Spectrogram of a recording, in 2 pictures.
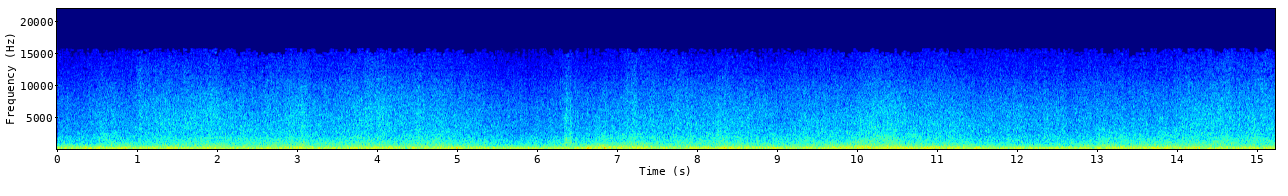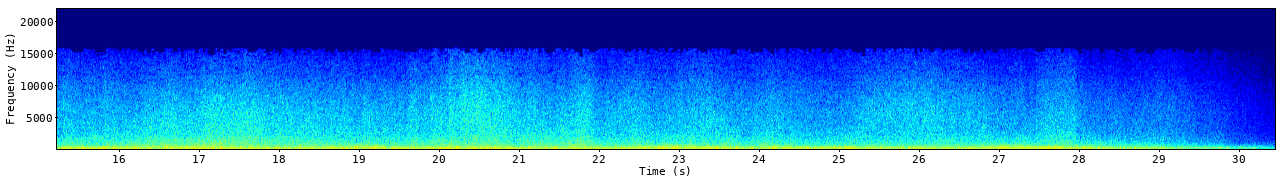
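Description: Sea waves washing in a steady, rushing wash that swells and eases every few seconds, then fades out near the end.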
